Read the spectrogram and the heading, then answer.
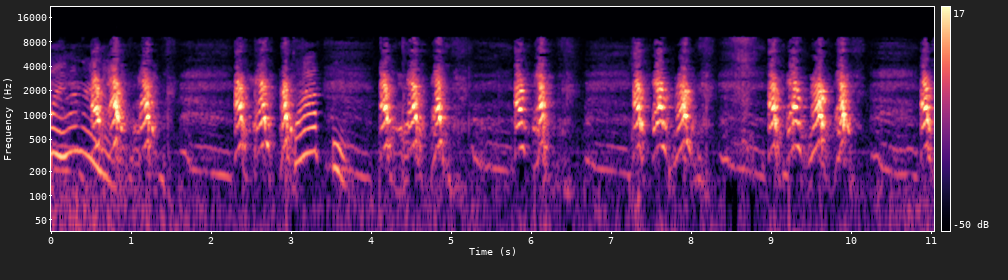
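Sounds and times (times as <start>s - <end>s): dog barking: 0.4s - 1.5s, 2.3s - 3.2s, 4.1s - 5.1s, 5.8s - 6.4s, 7.3s - 8.2s, 9.0s - 10.1s.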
